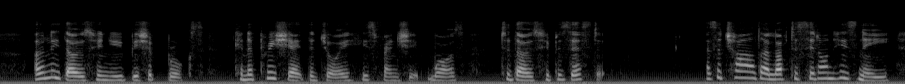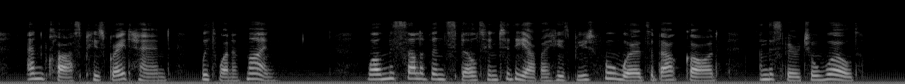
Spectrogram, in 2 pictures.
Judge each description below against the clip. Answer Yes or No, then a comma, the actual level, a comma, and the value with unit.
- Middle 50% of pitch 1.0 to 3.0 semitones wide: No, wide, 5.6 semitones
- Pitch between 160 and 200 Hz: No, high, 210 Hz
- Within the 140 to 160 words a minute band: No, average, 175 wpm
